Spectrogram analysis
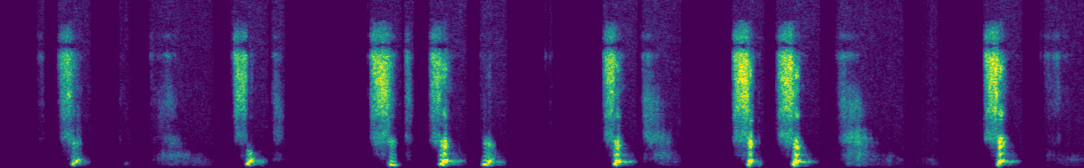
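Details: Induced hiccups filmed from a stomach view: about ten quiet, sharp, click-like hiccups in quick succession over eight seconds; repeated hiccups.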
